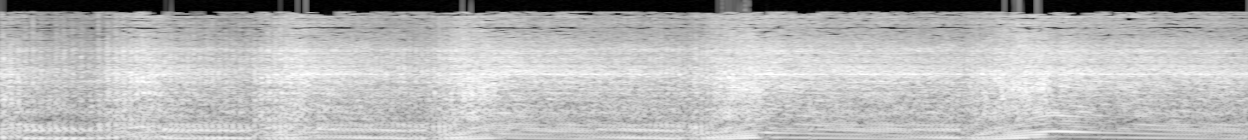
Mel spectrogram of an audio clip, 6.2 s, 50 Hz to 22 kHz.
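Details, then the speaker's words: Yamaha Vixion after regulator/rectifier (kiprok) replacement cleared MIL code 46, charging at 14 V: firm idle with quick throttle blips, revs climbing and dropping cleanly, no misses or rattles; healthy. "ya kita coba hidupkan di sini untuk hilang ya untuk kode mil 46 nya hilang"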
